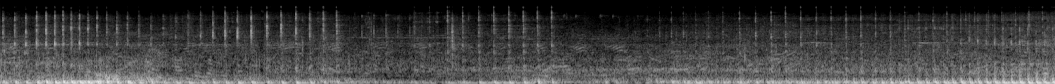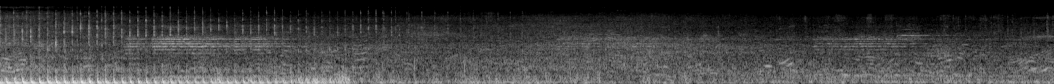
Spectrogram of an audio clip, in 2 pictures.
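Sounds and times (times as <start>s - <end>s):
motorbike engine rumble: 0.0s - 18.7s
chatter of passers-by: 0.0s - 21.0s.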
